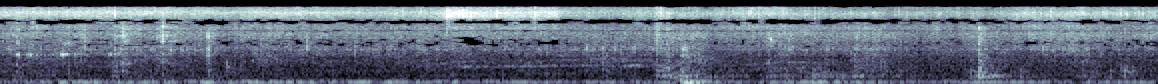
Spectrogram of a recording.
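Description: Chopped onions frying quietly in butter in a pan, with a few light taps and scrapes of a spatula against the pan.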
